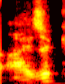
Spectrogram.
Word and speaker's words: Isaac: Um, it's uh, Isaac I S A A C uh,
